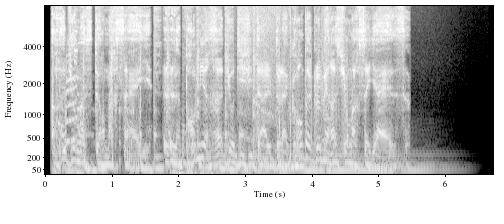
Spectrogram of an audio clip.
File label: Sweeper MEDIUM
